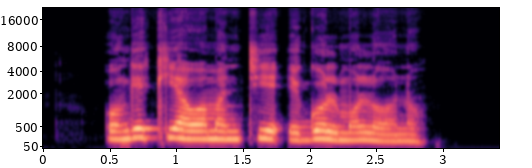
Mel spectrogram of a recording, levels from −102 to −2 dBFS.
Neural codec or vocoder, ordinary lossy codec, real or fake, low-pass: none; none; real; none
